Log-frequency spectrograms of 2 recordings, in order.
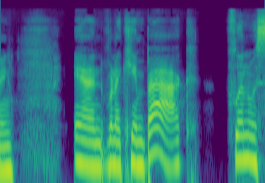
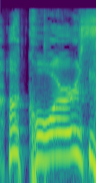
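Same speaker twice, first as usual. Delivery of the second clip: drawn-out mock grunt, higher; grunted retelling with amusement; imitating a grunt; 4 semitones higher than usual. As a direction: grunt the words as an impression, breaking into a laugh. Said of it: "he, like, grunted at me".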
